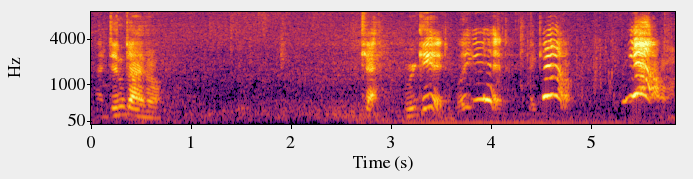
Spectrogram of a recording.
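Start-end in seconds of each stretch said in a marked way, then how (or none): 3.7-5.8 very high squeaky chirps; silly falsetto cheer; playful squeak. Pretend. Player freed from the tree and going, playful squeak.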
